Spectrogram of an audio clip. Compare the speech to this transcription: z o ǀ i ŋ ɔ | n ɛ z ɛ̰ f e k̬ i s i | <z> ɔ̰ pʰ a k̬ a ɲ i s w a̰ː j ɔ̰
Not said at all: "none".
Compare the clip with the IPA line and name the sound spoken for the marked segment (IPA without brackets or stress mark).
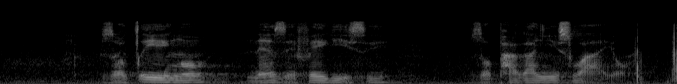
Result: z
